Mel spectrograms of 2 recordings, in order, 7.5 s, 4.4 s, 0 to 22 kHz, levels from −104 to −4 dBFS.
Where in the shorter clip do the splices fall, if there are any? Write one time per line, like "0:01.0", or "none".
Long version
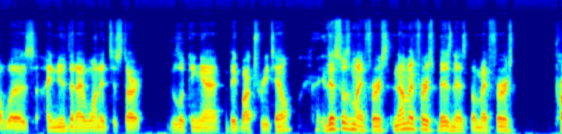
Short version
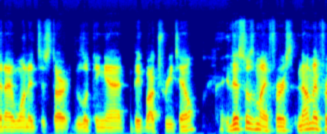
0:01.0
